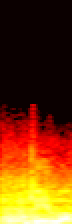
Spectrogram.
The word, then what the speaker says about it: Geilo: And you pronounce it Geilo. Galo.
